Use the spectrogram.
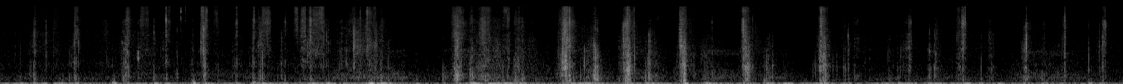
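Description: Fingertips and short nails tap, scratch and squeeze a small, soft, solid polyurethane foam squishy toy shaped like a s'more, with orange cracker layers and a white marshmallow face, held in both hands. Quick, dry clicks and crackly scratches repeat irregularly over a steady low rumble.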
